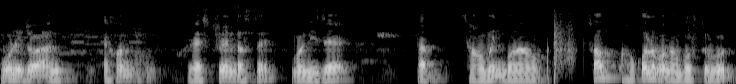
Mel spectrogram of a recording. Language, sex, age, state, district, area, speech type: Assamese, male, 30-45, Assam, Dibrugarh, rural, spontaneous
